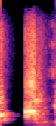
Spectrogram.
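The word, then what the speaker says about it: alms: लिखा गया है लेकिन पढ़ते क्या है इसको अमज पढ़ते हैं ए एम जे एमज या एम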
